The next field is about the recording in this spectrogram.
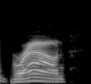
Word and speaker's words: Braun: And I will also like a player prop, Christian Brown, spelled Braun, pronounced Brown, over 12.5 points at plus money, because Leaky Black is going to be on Agbaji.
